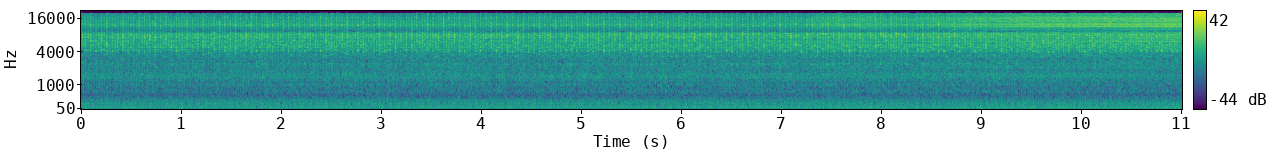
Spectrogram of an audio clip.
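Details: 1999 Jeep 4.0 inline-six at idle, tested with a vacuum gauge: steady low idle with an even drone and a faint constant hiss; possibly a vacuum leak, not confirmed.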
